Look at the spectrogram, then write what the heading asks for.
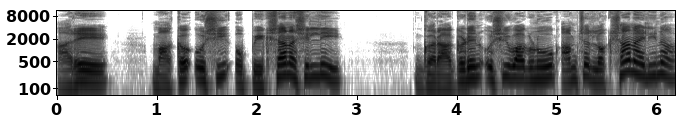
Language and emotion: Goan Konkani, surprised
